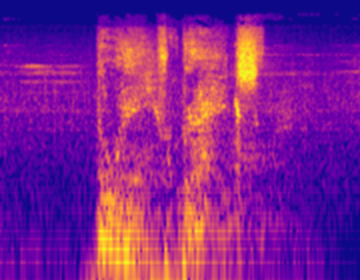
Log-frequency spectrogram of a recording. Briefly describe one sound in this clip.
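A magical whooshing game effect plays.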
